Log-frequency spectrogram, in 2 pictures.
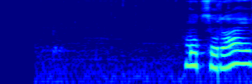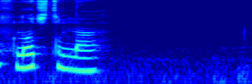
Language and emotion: Russian, neutral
